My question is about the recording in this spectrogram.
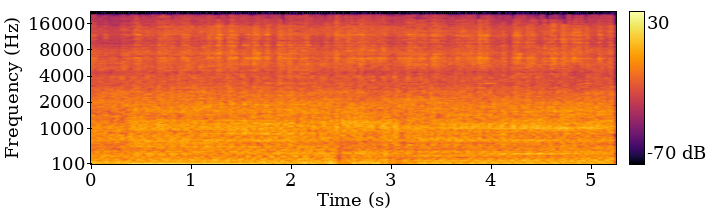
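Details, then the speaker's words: Farm tractor with dash being redone, run after work: steady, even low rumble at idle with no knocks or misses; cleared up well, still a little smoke while warm; sounds healthy. "Sounds good. We cleared up pretty good. Still got a little bit of smoke, but it's still warm enough."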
